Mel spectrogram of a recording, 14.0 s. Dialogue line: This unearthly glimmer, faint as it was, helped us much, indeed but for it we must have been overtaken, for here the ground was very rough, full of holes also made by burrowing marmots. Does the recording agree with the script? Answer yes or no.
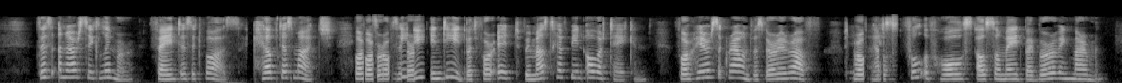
no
